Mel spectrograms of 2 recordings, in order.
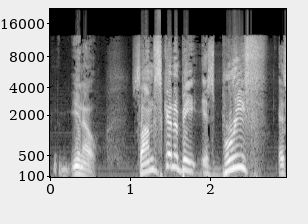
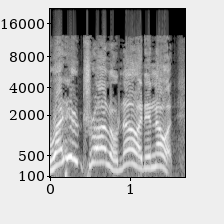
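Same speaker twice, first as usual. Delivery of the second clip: surprised; 10 semitones higher than usual. Retold or imitated. Surprised reply to news.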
